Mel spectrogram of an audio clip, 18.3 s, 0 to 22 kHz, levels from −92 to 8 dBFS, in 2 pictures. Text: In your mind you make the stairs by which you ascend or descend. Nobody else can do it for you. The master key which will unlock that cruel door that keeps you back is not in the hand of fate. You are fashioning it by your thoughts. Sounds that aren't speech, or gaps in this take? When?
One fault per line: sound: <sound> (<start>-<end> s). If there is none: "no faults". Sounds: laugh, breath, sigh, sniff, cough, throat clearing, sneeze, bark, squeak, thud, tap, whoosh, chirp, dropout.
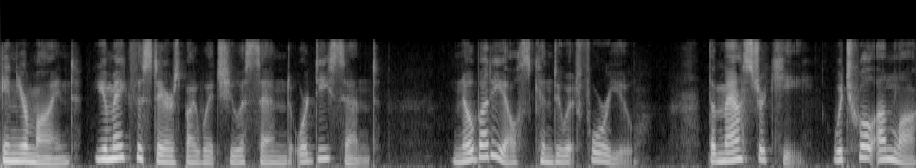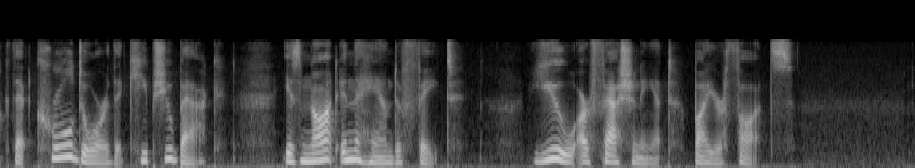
no faults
